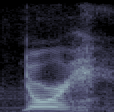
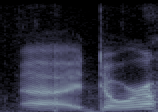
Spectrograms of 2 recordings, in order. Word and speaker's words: Dory: I got it right the first time this time. I've been saying it wrong since it came out. And I don't know what my malfunction is, but I just can't say it right. Like, I just keep saying Dora first, and I'm like, that's not right.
